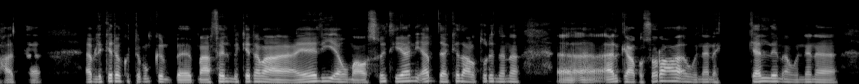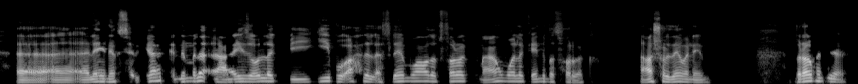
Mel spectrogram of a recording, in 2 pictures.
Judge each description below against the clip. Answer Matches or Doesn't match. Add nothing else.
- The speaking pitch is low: Matches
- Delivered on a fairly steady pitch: Doesn't match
